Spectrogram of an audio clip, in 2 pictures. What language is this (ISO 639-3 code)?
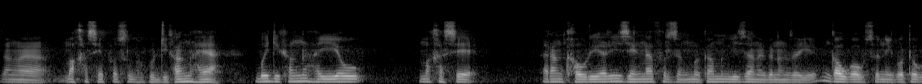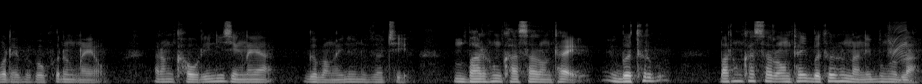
brx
